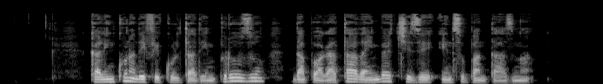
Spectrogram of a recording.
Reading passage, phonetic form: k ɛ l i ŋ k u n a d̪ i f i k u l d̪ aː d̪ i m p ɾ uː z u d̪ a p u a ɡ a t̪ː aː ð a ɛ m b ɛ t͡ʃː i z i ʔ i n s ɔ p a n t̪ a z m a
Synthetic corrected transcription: k a l i ŋ k u n a d̪ i f i k u l t̪ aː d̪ i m p ɾ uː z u d̪ a p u a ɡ a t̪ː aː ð a i m b ɛ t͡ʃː i z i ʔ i n s u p a n t̪ a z m a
